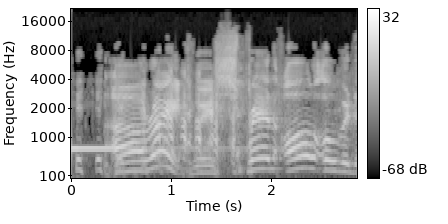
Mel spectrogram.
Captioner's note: ding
